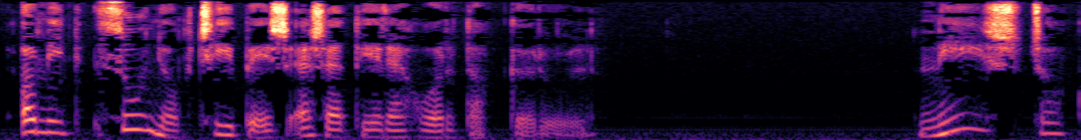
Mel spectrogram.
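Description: Male audiobook narrator, wry and expressive, husky, lively pitch. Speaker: audiobook reader.

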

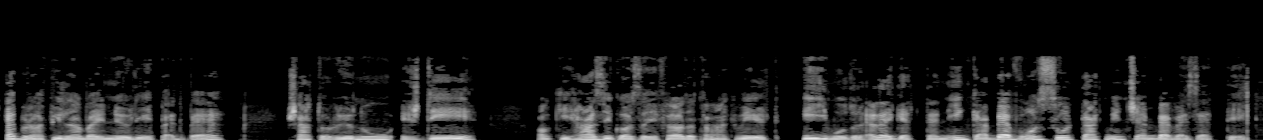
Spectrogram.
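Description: A man narrating a classic novel as an audiobook in a steady storytelling manner. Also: fairly high pitch, no echo. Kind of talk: scripted narration.

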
